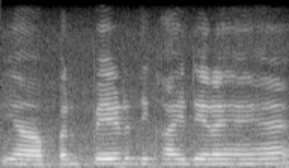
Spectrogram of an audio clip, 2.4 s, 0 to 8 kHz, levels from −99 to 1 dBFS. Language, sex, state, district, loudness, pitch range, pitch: Hindi, female, Haryana, Rohtak, -15 LUFS, 225-235 Hz, 230 Hz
